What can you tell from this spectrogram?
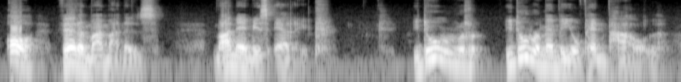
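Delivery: put-on loud, lightly done German accent; a hammed-up German accent, self-admittedly off. Eric greeting Geistes in a loud German accent. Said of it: "Eric has a pretty good German accent".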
